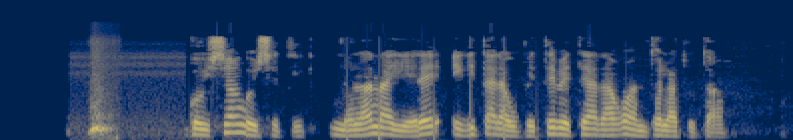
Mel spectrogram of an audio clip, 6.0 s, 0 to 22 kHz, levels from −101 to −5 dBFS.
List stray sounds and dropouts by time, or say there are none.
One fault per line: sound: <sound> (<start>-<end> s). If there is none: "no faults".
sound: whoosh (0.6-0.9 s)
